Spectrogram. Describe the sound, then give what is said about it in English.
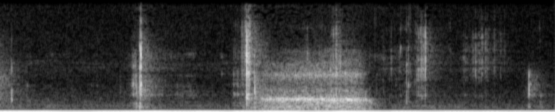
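Plastic being torn off a corner gives a faint, crinkly rip lasting under a second. A few small sharp clicks come before and after it over a low steady hum. “I'm sniffing the piece of plastic I tore off the corner.”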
